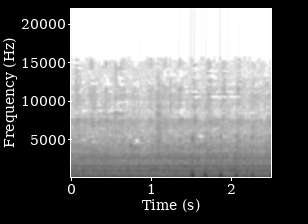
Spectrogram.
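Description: Steady low machine hum, like a motor running. About halfway through, a quick run of short falling blips joins it, several a second.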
